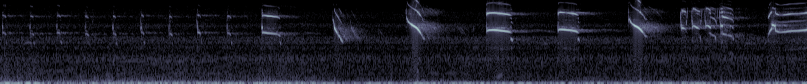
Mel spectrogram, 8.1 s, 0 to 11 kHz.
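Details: Osprey alarm calling at Captiva on 24 January 2025, with birds landing and two ospreys chasing: a steady series of short high whistled chirps about once a second, then louder, sharper, sliding and rasping notes, with low background rumble.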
